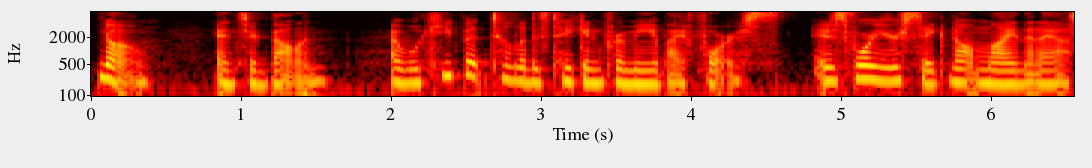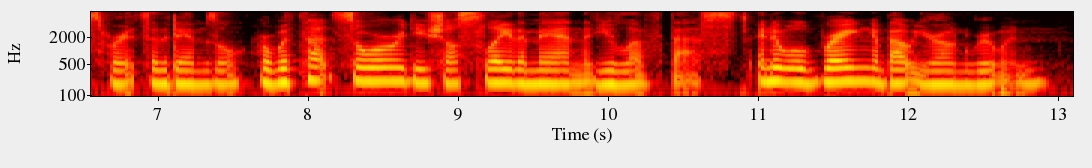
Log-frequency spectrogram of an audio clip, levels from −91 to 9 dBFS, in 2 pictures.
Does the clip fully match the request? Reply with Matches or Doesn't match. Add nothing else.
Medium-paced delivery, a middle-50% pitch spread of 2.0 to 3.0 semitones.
Doesn't match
